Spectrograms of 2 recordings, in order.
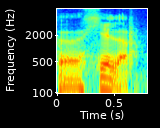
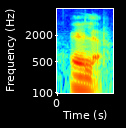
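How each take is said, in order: First: The word starts with an h sound. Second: The word starts with a vowel, no h. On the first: This is the English way to say it. "привычнее произносить по английской транскрипции как Heller" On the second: This is the French way to say it. "во французском произношении это будет как Eller"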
